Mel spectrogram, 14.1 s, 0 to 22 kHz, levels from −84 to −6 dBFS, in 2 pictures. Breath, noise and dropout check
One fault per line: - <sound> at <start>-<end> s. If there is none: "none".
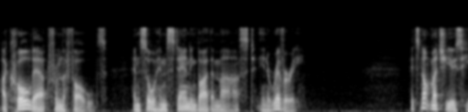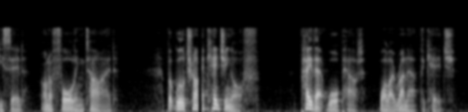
- dropout at 10.0-10.1 s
